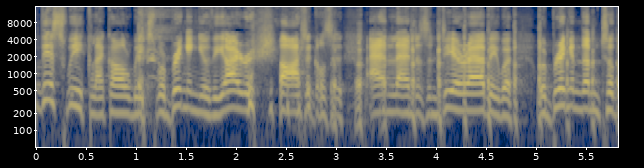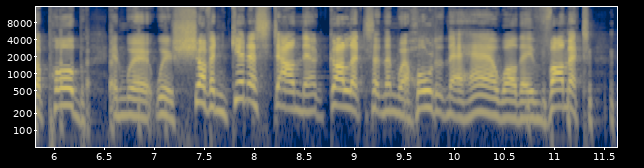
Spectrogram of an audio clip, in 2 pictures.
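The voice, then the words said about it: Bad put-on Irish accent. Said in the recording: “Even that is a bad accent. ... Irish, come on. Should be easy. ... It's Irish. ... It's pirate Irish.”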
